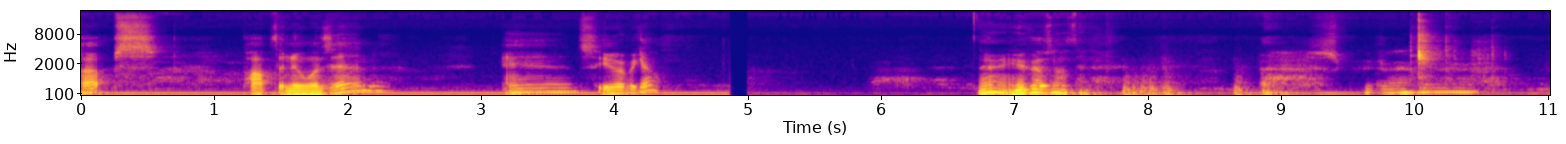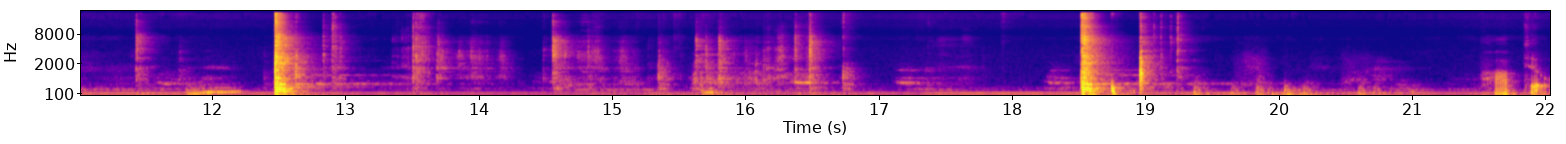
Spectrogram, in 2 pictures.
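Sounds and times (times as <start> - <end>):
hammer striking metal: 12.5 - 13.0, 18.5 - 19.4.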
